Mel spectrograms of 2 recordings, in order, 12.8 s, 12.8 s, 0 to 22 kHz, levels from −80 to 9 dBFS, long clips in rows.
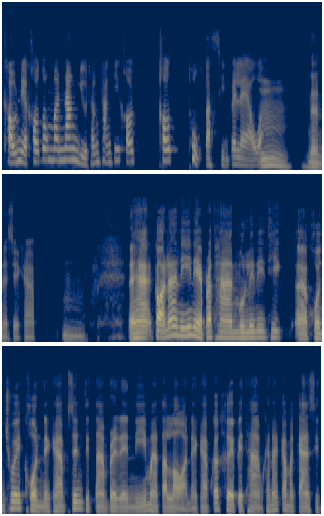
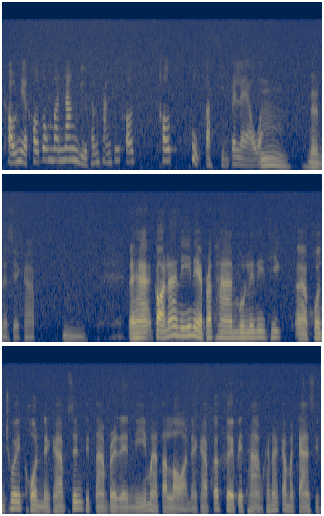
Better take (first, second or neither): first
